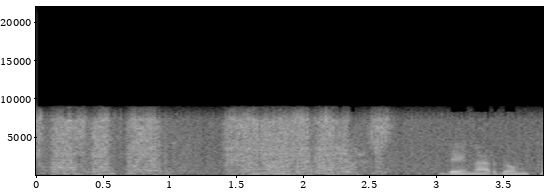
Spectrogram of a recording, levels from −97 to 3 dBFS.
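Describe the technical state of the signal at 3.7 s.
At 3.7 s the audio is intact, with no fault present, only the band limit near 8 kHz and the usual coding texture of the call path.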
